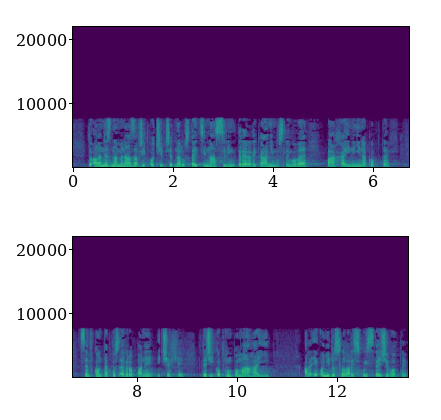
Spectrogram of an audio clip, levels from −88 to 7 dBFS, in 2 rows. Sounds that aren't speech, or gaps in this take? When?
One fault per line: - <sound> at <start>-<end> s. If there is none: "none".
none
